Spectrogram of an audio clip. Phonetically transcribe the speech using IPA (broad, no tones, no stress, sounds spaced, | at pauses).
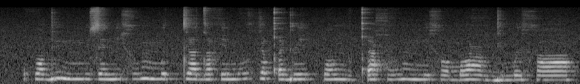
f ɒ ɡ y mː y z ɛ n i x ɔ̤ mː ə tː i dˤ i h e m ɔ̤ x y qʼ ɨ ɡ ɹ e pː ɔ ŋ ɔ̤ qʼ ɨ ħ ɔ̤ mː ɪ x ɔ m ɔ ʕ ɔ̤ ɡ ɪ m ə x ɒ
